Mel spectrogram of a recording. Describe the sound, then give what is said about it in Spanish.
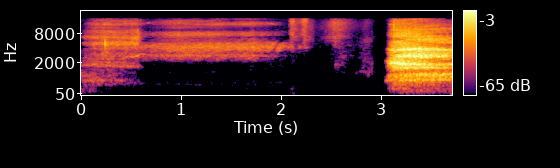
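A long, slow breath drawn in with a soft airy hiss, a brief quiet pause, then a louder, fuller exhale rushing out, with no talking. “Así que bueno, otra respiración profunda.”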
